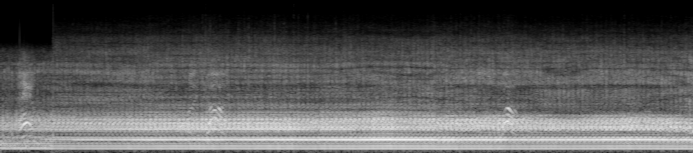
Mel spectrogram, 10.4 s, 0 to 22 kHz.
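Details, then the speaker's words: 2015 Ford Taurus Limited, tuned, cold start after six months sitting, awaiting repair after a timing failure destroyed the original engine. Insanely loud, deep exhaust drone at steady high idle, no knocks or ticks; normal cold start. "Yeah, that is loud. That is loud. Oh my god, guys. That cold start is insanely loud."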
